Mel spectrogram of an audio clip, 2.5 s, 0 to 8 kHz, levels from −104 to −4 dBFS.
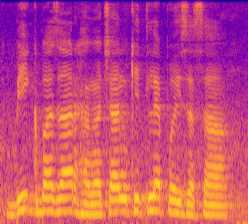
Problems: background sounds at intervals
